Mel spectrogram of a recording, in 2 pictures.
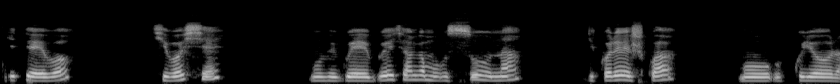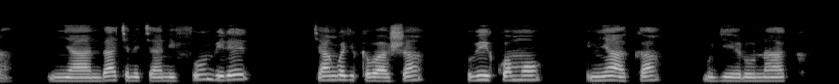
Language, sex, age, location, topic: Kinyarwanda, female, 36-49, Musanze, government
